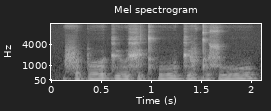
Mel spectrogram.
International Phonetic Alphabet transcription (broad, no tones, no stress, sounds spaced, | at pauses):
f ə p ʊː kʲ uː xʲ ʊ t̪ʰ uː kʲ ʌ v d̪ u s uː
